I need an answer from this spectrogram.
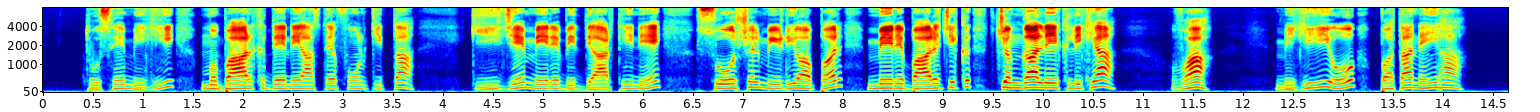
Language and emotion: Dogri, surprised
